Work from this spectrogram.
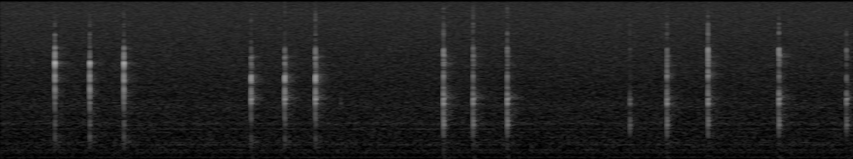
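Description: A smooth wooden dowel taps and clicks against a thin, textured wooden stick held in the hand. Fourteen short, dry, bright clicks come in loose groups of three and four, each dying away almost at once over a quiet background.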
